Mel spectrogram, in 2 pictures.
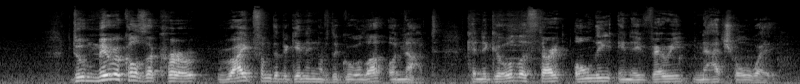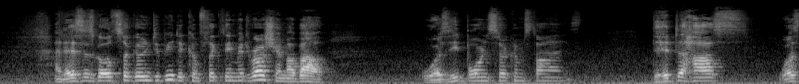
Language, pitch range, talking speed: English, 105-170 Hz, 155 wpm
